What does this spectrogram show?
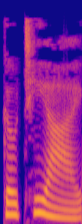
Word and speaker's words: Gautier: The band Gautier, pronounced Gautier, is a respelling of the French surname Gaultier.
